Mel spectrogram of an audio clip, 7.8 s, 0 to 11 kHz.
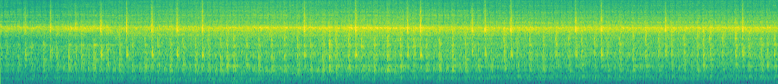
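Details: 1996 Chevrolet S10 4x2, 2.2L I4 MPI engine, 146,300 miles, at idle: sharp metallic ticks about twice a second over thin hiss, an internal engine knock of unknown cause; engine may not be salvageable, sold for parts.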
